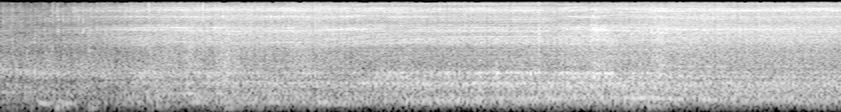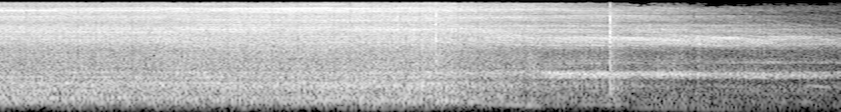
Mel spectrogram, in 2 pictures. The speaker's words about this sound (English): Okay, so just a few splashes of coconut milk into the blender to help it move along when you blend it. And go. Beautiful sound.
